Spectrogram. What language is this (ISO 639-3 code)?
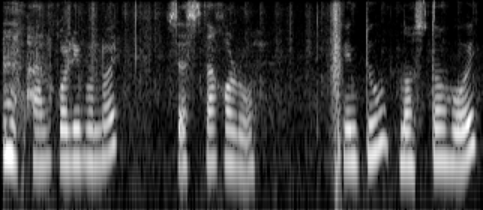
asm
